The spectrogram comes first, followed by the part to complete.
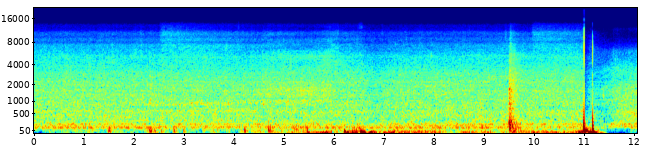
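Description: Steady rush of water in an indoor koi-tank facility, with a sharp knock about three quarters of the way through and a quick double knock near the end.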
